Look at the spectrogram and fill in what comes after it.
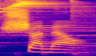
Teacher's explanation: if anything in French has a CH, instead of pronouncing it in English like cha, for example, channel, we would pronounce it as a sh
